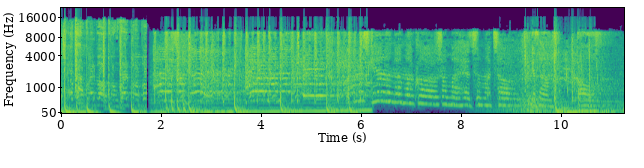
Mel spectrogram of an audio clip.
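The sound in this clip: A loud, dense pop track with a steady, punchy beat and layered melodic lines. Partway through, the low end and drums drop out briefly, leaving sustained sung or synth melodies before the beat returns.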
